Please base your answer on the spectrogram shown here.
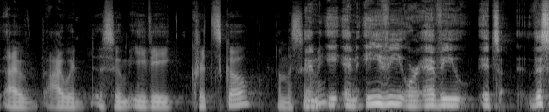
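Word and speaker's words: Krzsko: but it's evie is and it's k-r-z-s-k-o is my guess from fairy wing bling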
